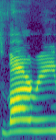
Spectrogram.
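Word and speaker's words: Mhairi: It's pronounced Vari, but it is spelled M-H-A-I-R-I. I'm pretty sure it's Irish.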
